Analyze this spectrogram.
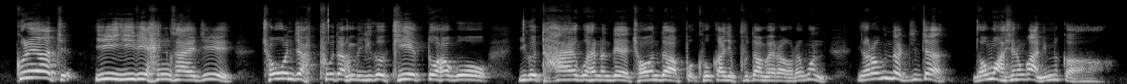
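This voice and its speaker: A high-pitched man at a moderate pace with ordinary pitch variation. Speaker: war veteran. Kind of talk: monologue. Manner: conversational.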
